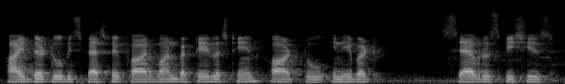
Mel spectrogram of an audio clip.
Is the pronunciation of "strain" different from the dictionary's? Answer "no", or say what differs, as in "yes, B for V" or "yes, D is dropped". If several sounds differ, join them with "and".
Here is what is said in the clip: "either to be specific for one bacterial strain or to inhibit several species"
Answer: yes, R is dropped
